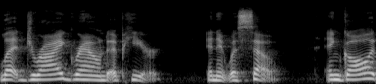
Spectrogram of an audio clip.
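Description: Heard on a very clean recording with a silent background, a woman speaks at a fairly slow pace. She has a plain, everyday voice, fairly high in pitch, with fairly even intonation. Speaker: podcast host. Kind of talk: casual chat.

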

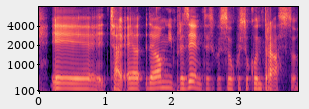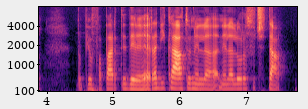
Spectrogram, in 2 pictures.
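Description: On a very clean recording with a silent background, a woman speaks at a fairly low pitch and a fairly slow pace in a monotone, flat intonation. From Bologna, Italy. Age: 30s. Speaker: sinologist and podcaster. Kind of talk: casual interview. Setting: in person. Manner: halting, with many fillers.

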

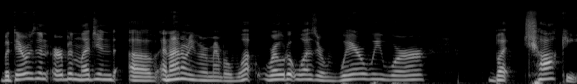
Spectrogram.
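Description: A woman with a Midwestern accent and ordinary pitch variation, in a dry, close sound with no echo on a very clean recording with a silent background. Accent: US Midwest (Ohio). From Southeast Ohio. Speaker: podcast co-host. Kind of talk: casual chat.

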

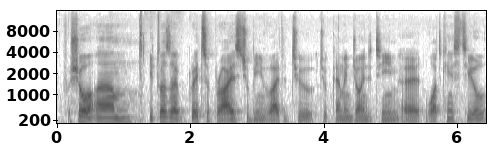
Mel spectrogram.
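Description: A dark, mellow voice with a Brazilian accent speaks at a moderate pace with ordinary pitch variation. The background is quiet. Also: man. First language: Portuguese. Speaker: robotics engineer. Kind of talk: casual interview.

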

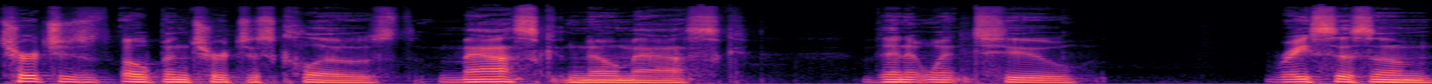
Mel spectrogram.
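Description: In a very clean recording with a silent background, a man speaks at a fairly low pitch with monotone, flat intonation. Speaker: pastor guest. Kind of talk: casual chat. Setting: studio.

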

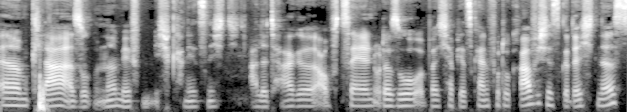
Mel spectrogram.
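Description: A woman with a very deep, low pitch speaks at a moderate pace with fairly even intonation but big swings in loudness. The sound is dry and close with no echo, on a very clean recording with a silent background. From Germany. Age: 30s. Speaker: journalist and author. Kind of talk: interview.

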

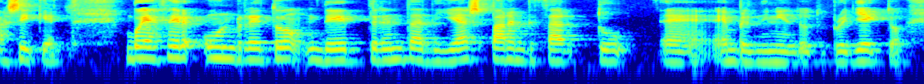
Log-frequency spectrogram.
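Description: Her intonation fairly even, a woman speaks in a fairly low voice. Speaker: YouTuber and content creator. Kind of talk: casual talking-head vlog. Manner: fast.

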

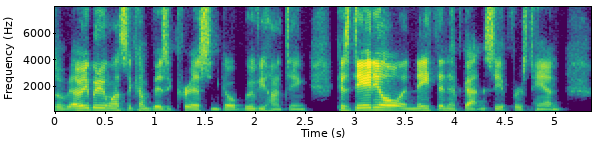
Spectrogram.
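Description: Over a quiet background, a man talks very fast at a fairly high pitch. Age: 20s. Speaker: fellow podcast host. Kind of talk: casual chat. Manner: animated, laughing often.

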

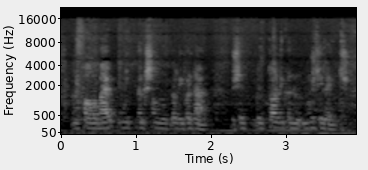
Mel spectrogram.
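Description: A fairly high-pitched man talks fairly quickly, with background noise clearly audible. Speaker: audience member asking questions. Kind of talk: audience question.

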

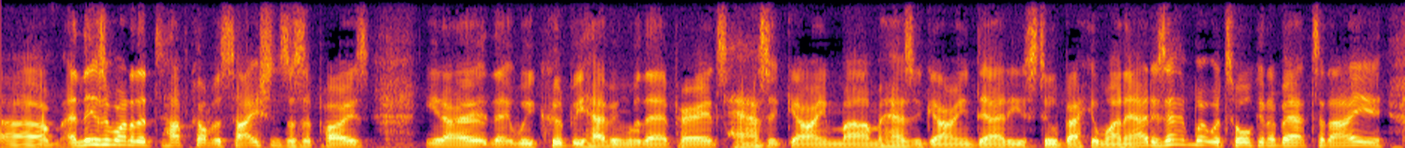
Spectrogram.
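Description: Pitch runs fairly high for this man, varying in an ordinary way. He rushes along at a very fast pace with hardly any pauses. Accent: Australian. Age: 40s. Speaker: chiropractor and co-host. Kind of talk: casual interview chat. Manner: joking, lively.

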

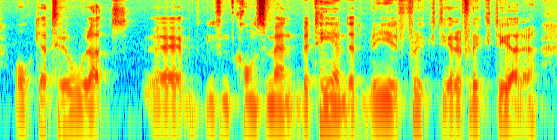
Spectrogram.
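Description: A man's very deep, low pitch and dark, mellow tone at a moderate pace, with very even loudness in a very clean recording with a silent background. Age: 50s. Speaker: company CEO. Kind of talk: interview. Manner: halting.

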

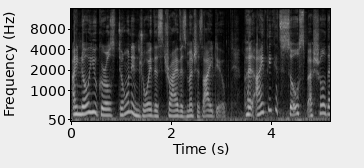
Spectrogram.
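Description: Someone reads aloud in a natural reading voice. The pitch rises and falls in a lively way.

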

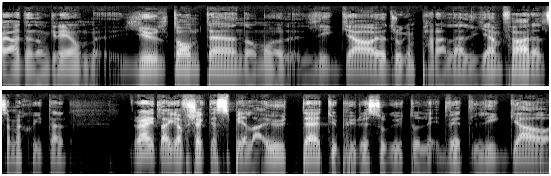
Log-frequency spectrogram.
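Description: In an animated tone, a man speaks at a moderate pace and medium pitch with ordinary pitch variation, the sound dry and close with no echo against a quiet background. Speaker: podcast host and stand-up comedian. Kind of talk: stand-up comedy storytelling, recounting his first gig to an audience. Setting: podcast recording. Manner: casual and chatty, rambling with repeated words and dramatic pauses.

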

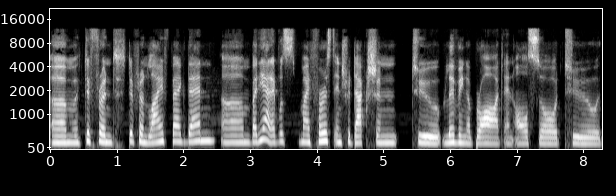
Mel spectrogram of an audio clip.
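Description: A woman with a German accent speaks at a fairly slow pace. The sound is dry and close with no echo, and the background is quiet. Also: hardly any pauses. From Germany. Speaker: insurance author and consultant. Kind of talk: podcast interview.

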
